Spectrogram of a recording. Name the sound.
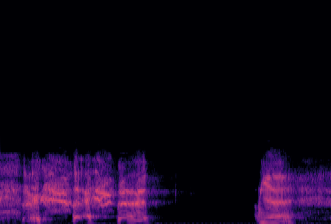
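coughing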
